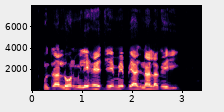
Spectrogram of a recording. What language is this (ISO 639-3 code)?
mag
